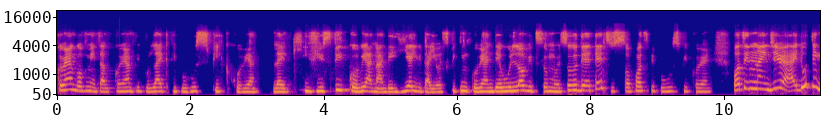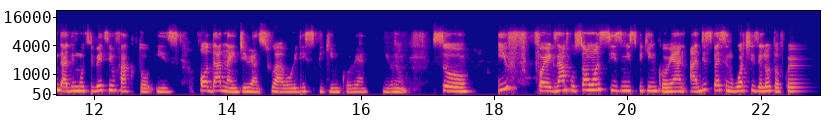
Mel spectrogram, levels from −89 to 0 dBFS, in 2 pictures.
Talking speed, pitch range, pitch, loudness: 195 wpm, 175-215 Hz, 190 Hz, -25 LUFS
